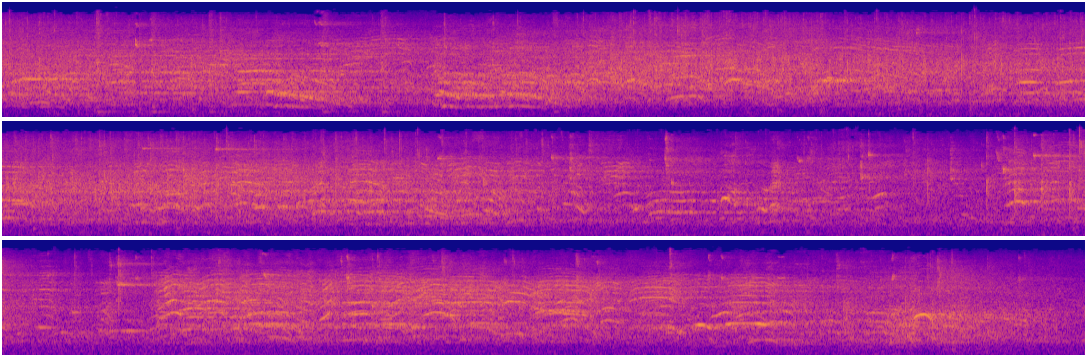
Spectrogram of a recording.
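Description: Live sound of a basketball game in an arena: sneakers squeaking on the hardwood court and the ball bouncing, over the voices of players and crowd in a large hall. A few sharper knocks come in the second half.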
